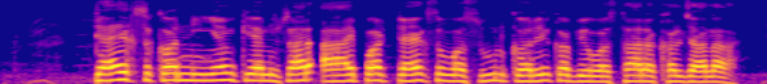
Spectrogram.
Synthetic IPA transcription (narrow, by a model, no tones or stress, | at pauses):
ʈɛkskənijəmkeənusaɾajpəɾʈɛksʋəsuːlkəɾekabjəʋəst̪ʰaɾəkʰəld͡ʒala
